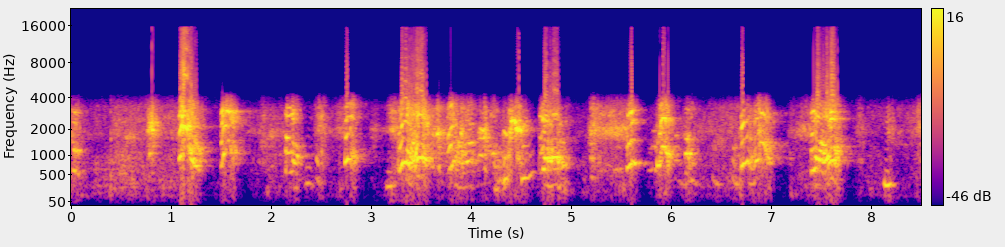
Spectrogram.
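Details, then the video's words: Dog barking at a vacuum cleaner; a rapid, continuous string of sharp barks and yips, roughly fifteen in eight seconds, with little pause between them. "Dog barking at hoover"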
